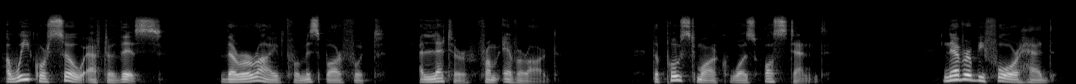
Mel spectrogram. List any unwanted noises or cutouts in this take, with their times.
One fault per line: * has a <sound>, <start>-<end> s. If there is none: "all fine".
all fine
